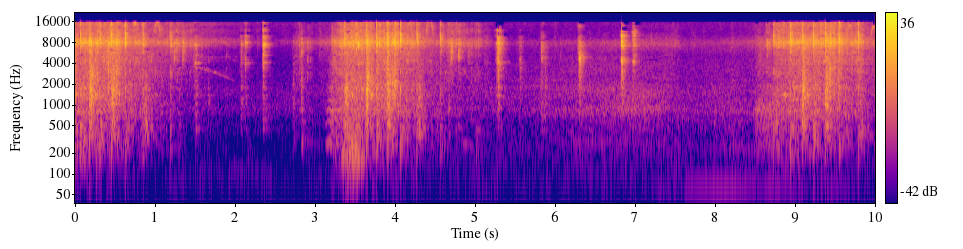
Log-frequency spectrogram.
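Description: Recoil starter of a Briggs & Stratton 11 HP engine pulled three times, each pull a rush of rope and spinning flywheel about a second long, with clicks between. The engine does not fire: the magneto is giving no spark.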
